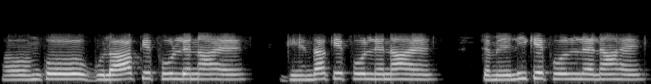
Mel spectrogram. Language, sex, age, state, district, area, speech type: Hindi, female, 60+, Uttar Pradesh, Hardoi, rural, conversation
